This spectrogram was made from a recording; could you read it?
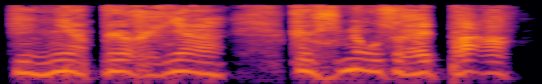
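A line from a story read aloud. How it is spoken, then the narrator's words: Breathless, slightly hysterical. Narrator (French): répliqua Narcissa dans un souffle, une pointe d'hystérie dans la voix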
